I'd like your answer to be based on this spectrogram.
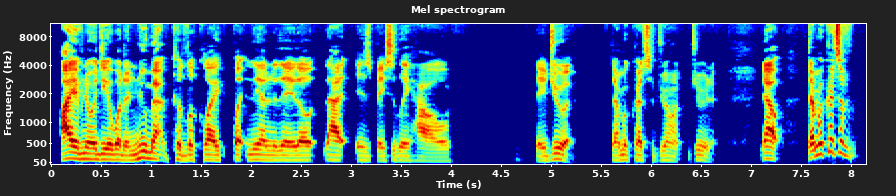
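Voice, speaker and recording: A man's voice: mid-range voice, no room sound. A man with a congested, stuffy voice giving casual political commentary, rambling, correcting himself and dropping wry asides. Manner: rambling, with frequent restarts and self-corrections. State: congested from a cold.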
